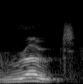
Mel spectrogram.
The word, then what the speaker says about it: wrote: I wrote wrote wrote not R but wrote The W of course is silent yeah write wrote so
